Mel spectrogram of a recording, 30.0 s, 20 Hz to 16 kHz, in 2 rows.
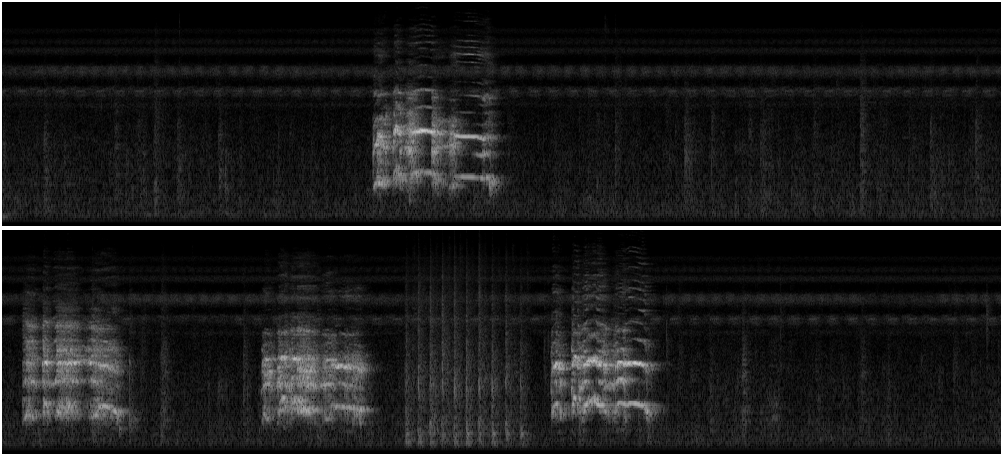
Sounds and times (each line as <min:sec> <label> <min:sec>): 0:00.0 crickets 0:29.9
0:05.6 Roosters 0:07.7
0:15.3 Roosters 0:17.5
0:18.8 Roosters 0:25.4
0:22.5 light rain 0:29.9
